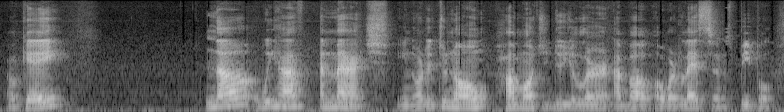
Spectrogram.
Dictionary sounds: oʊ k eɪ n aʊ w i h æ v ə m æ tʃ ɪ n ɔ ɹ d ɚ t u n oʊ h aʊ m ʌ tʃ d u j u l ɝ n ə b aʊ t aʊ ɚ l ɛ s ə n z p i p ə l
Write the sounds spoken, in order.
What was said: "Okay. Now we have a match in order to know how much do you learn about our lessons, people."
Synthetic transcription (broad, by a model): oʊ k eɪ n aʊ w i h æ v ə m æ tʃ ɪ n ɔ ɹ d ɚ t u n oʊ h aʊ m ʌ tʃ d u j u l ɝ n ə b aʊ t aʊ ɚ l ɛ s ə n s p i p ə l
